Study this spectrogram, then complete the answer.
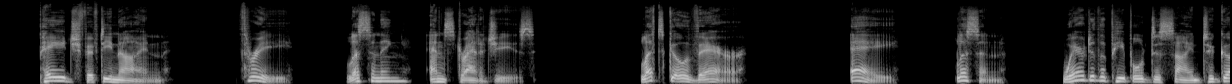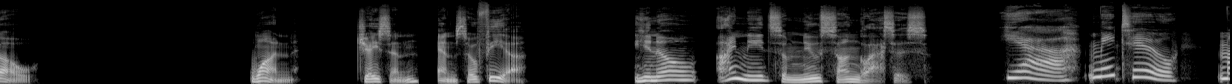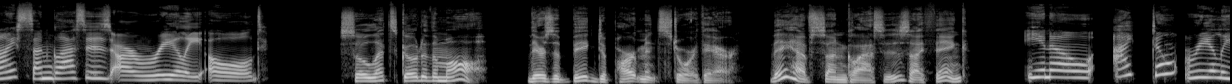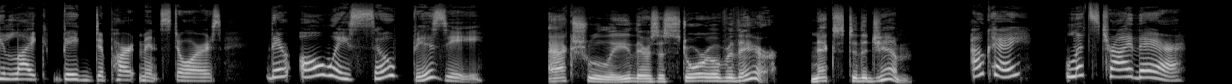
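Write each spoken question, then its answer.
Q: Where do the people decide to go?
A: a store next to the gym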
